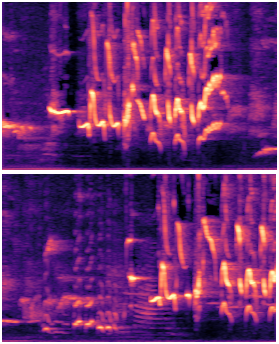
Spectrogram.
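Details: White-rumped shama singing competitively in a recording used to provoke rivals and fire up birds, with continuous clicking notes and frequent voice switching: loud, varied whistled and warbled phrases, rapid slurred notes and sharp chips, with a faint low hum early on.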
